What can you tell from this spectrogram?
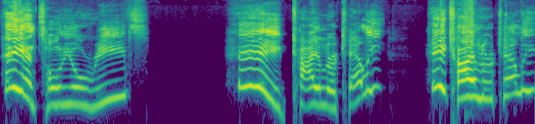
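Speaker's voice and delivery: drawn-out high, loud mock hellos; slow sing-song mock greeting of each player; mock cheery greetings. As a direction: call each name out like a gushing owner. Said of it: "I don't think she'd be like".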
